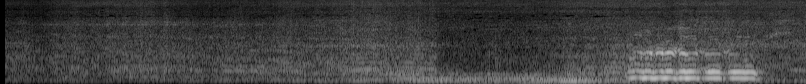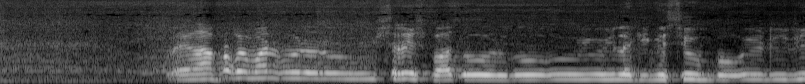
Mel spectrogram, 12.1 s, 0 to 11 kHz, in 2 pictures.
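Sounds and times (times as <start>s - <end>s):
wide hiss: 0.2s - 12.0s
engine running steadily: 2.1s - 7.3s.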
